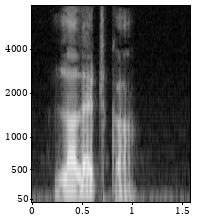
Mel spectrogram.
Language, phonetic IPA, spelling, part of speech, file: Polish, [laˈlɛt͡ʃka], laleczka, noun, Pl-laleczka.ogg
